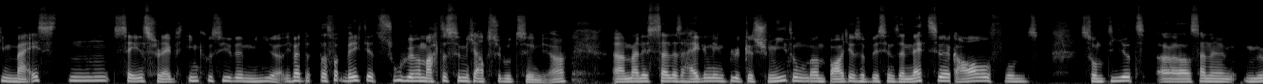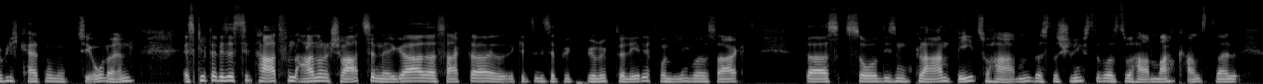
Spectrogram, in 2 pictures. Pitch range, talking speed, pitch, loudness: 135-155 Hz, 200 wpm, 140 Hz, -28 LUFS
